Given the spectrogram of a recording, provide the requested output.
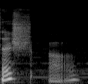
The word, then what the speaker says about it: Seshka: It's pronounced Seshka. This is a sh sound.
